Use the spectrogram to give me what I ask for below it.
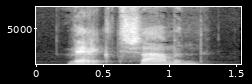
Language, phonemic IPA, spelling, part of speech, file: Dutch, /ˈwɛrᵊkt ˈsamə(n)/, werkt samen, verb, Nl-werkt samen.ogg
- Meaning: inflection of samenwerken: 1. second/third-person singular present indicative 2. plural imperative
